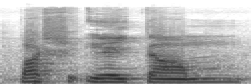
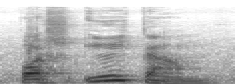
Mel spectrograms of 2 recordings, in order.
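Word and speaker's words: पश्यैतां: এখানে অনুস্বারের উচ্চারণ ময়ের মতো হয়েছে, কারণ পশ্যৈতাম এর অনুস্বারের পরে প আছে, পাণ্ডুপুত্রানাম প আছে। প বর্গের পঞ্চম বর্ণ ম, তাই অনুস্বারের উচ্চারণ ম হয়েছে।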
